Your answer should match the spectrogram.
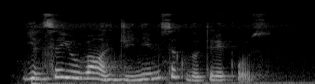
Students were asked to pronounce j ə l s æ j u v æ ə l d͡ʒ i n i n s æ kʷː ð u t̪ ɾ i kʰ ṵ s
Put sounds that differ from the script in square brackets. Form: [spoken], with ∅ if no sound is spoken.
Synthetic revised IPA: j ə l s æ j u v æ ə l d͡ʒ i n i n s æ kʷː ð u t̪ ɾ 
